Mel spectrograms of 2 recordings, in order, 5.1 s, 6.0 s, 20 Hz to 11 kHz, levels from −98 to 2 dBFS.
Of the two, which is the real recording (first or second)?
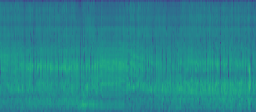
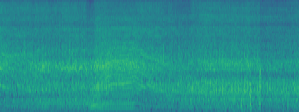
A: second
